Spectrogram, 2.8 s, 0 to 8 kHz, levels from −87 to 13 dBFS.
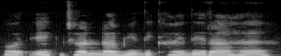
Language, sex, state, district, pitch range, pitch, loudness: Hindi, female, Jharkhand, Palamu, 205-215 Hz, 210 Hz, -14 LUFS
